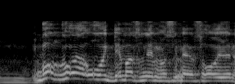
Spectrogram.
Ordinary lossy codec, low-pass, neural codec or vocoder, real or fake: none; none; codec, 16 kHz, 8 kbps, FunCodec, trained on LibriTTS, 25 frames a second; fake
